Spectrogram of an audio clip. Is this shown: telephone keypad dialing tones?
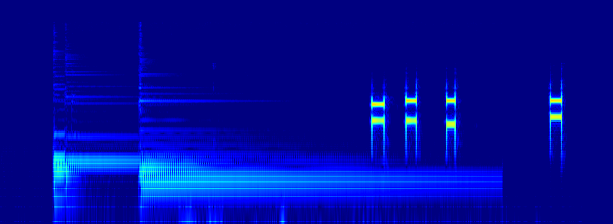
yes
